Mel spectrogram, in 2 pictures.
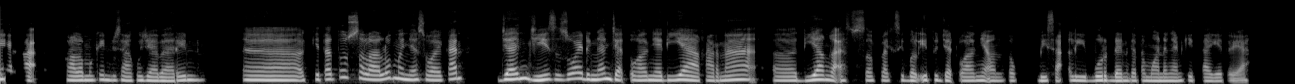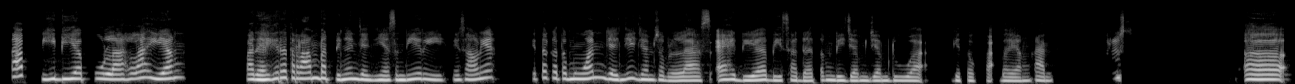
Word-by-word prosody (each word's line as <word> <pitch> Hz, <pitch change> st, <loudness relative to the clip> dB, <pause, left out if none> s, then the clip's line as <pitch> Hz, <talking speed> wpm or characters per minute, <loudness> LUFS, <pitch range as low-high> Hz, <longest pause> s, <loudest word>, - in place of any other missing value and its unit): ya, 240 Hz, -, 0 dB, 0.2 s
Kak, 190 Hz, -, -3 dB, 0.3 s
kalau 195 Hz, -1 st, 0 dB
mungkin 200 Hz, +1 st, -2 dB
bisa 195 Hz, -1 st, -4 dB
aku 195 Hz, -, -1 dB
jabarin, 185 Hz, +3 st, -1 dB, 0.3 s
eee, 195 Hz, -2 st, +1 dB
kita 230 Hz, +1 st, -4 dB
tuh 330 Hz, +2 st, -7 dB
selalu 245 Hz, 0 st, -1 dB
menyesuaikan 225 Hz, 0 st, 0 dB, 0.4 s
janji 235 Hz, -2 st, +4 dB
sesuai 235 Hz, +3 st, -2 dB
dengan 230 Hz, +3 st, +3 dB
jadwalnya 195 Hz, -2 st, 0 dB
dia 195 Hz, 0 st, +1 dB
karena, 195 Hz, +5 st, -1 dB, 0.2 s
eee, 180 Hz, -1 st, -2 dB
dia 210 Hz, +5 st, +3 dB
nggak 195 Hz, -, -1 dB
sefleksibel 185 Hz, -1 st, -6 dB
itu 200 Hz, 0 st, -3 dB
jadwalnya 180 Hz, 0 st, -3 dB
untuk 170 Hz, 0 st, -9 dB, 0.2 s
bisa 170 Hz, 0 st, -4 dB
libur 185 Hz, 0 st, 0 dB
dan 170 Hz, 0 st, -2 dB
ketemuan 170 Hz, -1 st, -2 dB
dengan 165 Hz, 0 st, -1 dB
kita 175 Hz, -2 st, -7 dB
gitu 155 Hz, -, -7 dB
ya. 90 Hz, -, -7 dB, 0.6 s
Tapi 360 Hz, -, 0 dB
dia 255 Hz, +3 st, +4 dB
pulalah 250 Hz, +2 st, +1 dB
yang 270 Hz, +4 st, +3 dB, 0.6 s
pada 235 Hz, -2 st, +6 dB
akhirnya 260 Hz, +8 st, +5 dB
terlambat 285 Hz, -2 st, +1 dB
dengan 245 Hz, +3 st, +5 dB
janjinya 205 Hz, -2 st, +4 dB
sendiri, 215 Hz, 0 st, +2 dB
misalnya 235 Hz, +8 st, -1 dB, 0.4 s
kita 305 Hz, +5 st, -6 dB
ketemuan 265 Hz, +2 st, +2 dB
janji 235 Hz, +2 st, +2 dB
jam 220 Hz, -1 st, +3 dB
11, 180 Hz, -2 st, -1 dB
eh 225 Hz, +2 st, +3 dB
dia 195 Hz, +2 st, +3 dB
bisa 185 Hz, -1 st, -2 dB
datang 175 Hz, +4 st, -2 dB
di 185 Hz, -2 st, +2 dB
jam-jam 180 Hz, 0 st, 0 dB
2 180 Hz, -1 st, -1 dB, 0.3 s
gitu, 175 Hz, -1 st, -5 dB
Kak, -, -, -10 dB
bayangkan. 175 Hz, +1 st, -3 dB, 0.5 s
Terus, -, -, -8 dB, 1.2 s
eee, 230 Hz, 0 st, +5 dB
205 Hz, 140 wpm, -19 LUFS, 180-235 Hz, 1.2 s, pada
